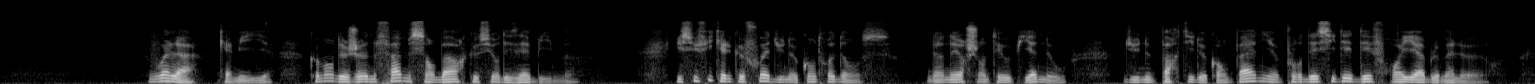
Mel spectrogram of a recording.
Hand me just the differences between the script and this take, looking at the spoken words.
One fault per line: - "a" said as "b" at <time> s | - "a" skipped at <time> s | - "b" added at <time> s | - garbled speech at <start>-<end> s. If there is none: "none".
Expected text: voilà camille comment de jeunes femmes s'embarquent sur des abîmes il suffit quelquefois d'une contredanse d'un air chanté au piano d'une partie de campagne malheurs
- "pour décider d'effroyables" added at 12.8 s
